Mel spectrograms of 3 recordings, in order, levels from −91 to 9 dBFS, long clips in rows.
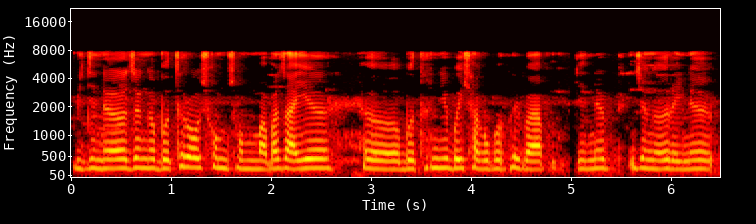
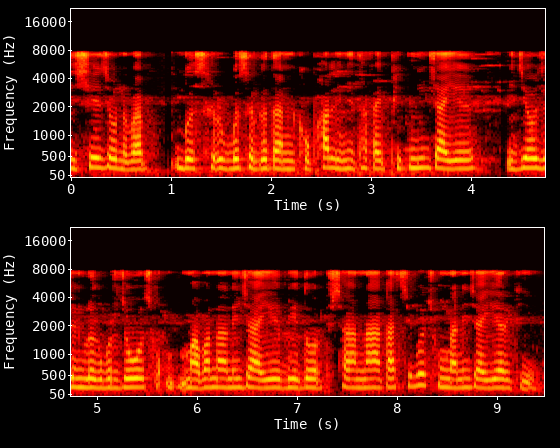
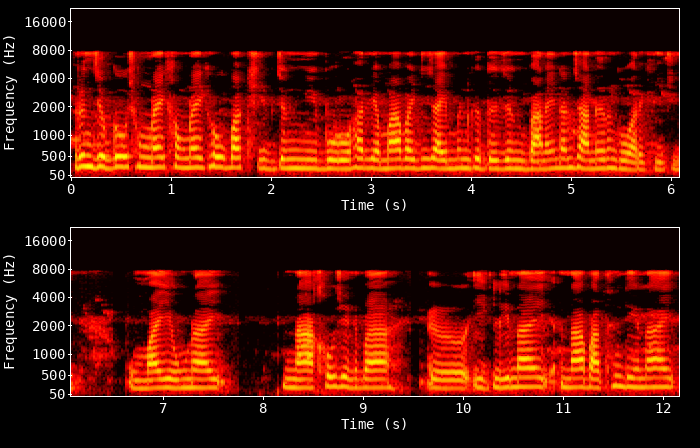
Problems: none marked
